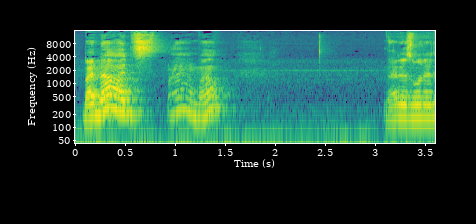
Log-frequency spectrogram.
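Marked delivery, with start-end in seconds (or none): none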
